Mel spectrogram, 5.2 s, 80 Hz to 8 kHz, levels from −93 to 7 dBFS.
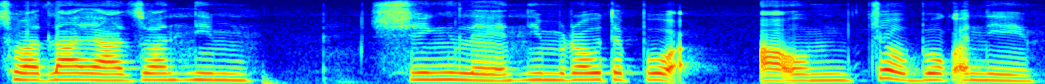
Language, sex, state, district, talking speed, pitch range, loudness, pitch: Mizo, female, Mizoram, Aizawl, 195 wpm, 220-235 Hz, -15 LUFS, 230 Hz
